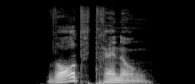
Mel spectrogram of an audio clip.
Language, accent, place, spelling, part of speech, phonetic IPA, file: German, Germany, Berlin, Worttrennung, noun, [ˈvɔʁtˌtʁɛnʊŋ], De-Worttrennung.ogg
- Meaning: 1. word break 2. syllabification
